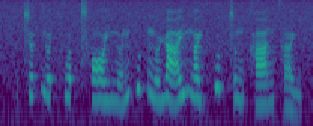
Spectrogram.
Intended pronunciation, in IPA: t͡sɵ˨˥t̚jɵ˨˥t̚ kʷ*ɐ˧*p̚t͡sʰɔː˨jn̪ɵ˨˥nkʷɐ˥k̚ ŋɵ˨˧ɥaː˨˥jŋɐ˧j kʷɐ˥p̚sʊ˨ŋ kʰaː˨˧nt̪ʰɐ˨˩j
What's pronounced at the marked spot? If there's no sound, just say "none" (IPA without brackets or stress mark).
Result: ɐ˧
